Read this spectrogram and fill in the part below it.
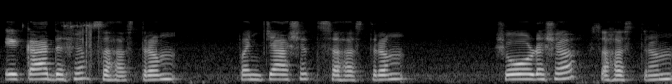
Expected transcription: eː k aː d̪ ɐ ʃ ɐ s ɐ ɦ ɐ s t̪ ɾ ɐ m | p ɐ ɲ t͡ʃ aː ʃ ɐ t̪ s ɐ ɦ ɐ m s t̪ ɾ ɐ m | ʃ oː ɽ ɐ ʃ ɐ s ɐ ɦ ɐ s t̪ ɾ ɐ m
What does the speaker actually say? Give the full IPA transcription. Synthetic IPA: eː k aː d̪ ɐ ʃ ɐ s ɐ ɦ ɐ s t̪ ɾ ɐ m | p ɐ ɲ t͡ʃ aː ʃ ɐ t̪ s ɐ ɦ ɐ s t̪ ɾ ɐ m | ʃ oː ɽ ɐ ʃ ɐ s ɐ ɦ ɐ s t̪ ɾ ɐ m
